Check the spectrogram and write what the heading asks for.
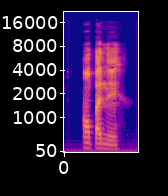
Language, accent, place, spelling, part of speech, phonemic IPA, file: French, France, Lyon, empanner, verb, /ɑ̃.pa.ne/, LL-Q150 (fra)-empanner.wav
- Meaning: to gybe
